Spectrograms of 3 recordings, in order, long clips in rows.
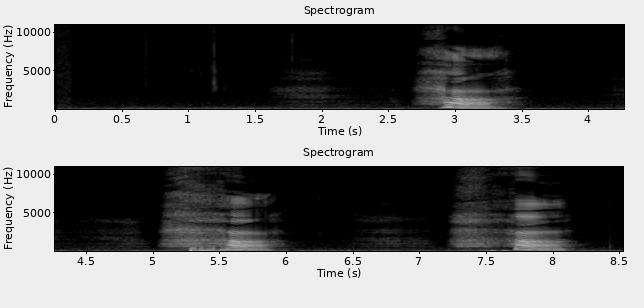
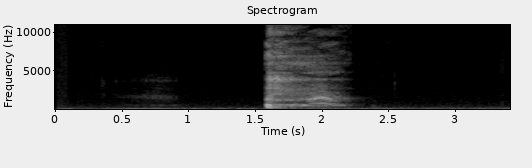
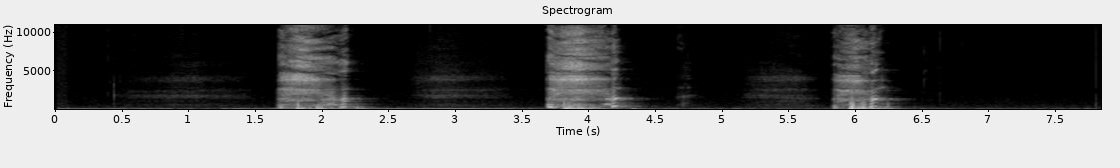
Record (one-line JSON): {"exhalation_length": "8.5 s", "exhalation_amplitude": 2635, "exhalation_signal_mean_std_ratio": 0.38, "cough_length": "3.4 s", "cough_amplitude": 3016, "cough_signal_mean_std_ratio": 0.39, "three_cough_length": "7.9 s", "three_cough_amplitude": 13496, "three_cough_signal_mean_std_ratio": 0.34, "survey_phase": "beta (2021-08-13 to 2022-03-07)", "age": "65+", "gender": "Female", "wearing_mask": "No", "symptom_runny_or_blocked_nose": true, "smoker_status": "Never smoked", "respiratory_condition_asthma": false, "respiratory_condition_other": false, "recruitment_source": "Test and Trace", "submission_delay": "2 days", "covid_test_result": "Positive", "covid_test_method": "RT-qPCR", "covid_ct_value": 36.5, "covid_ct_gene": "ORF1ab gene"}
